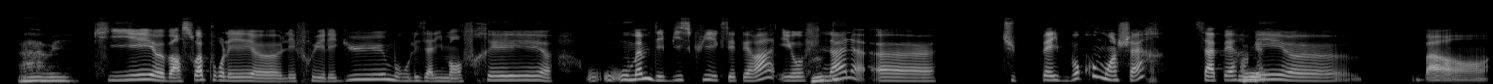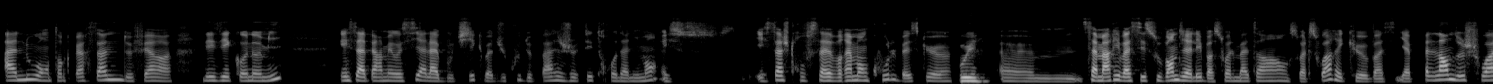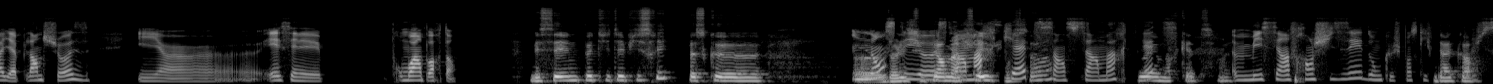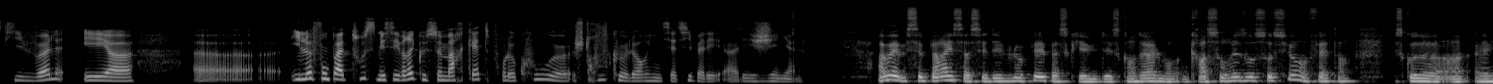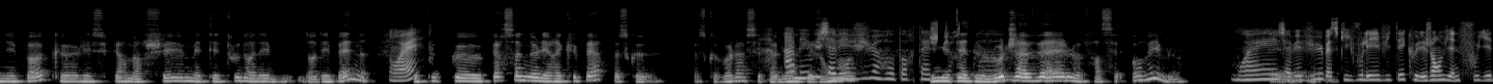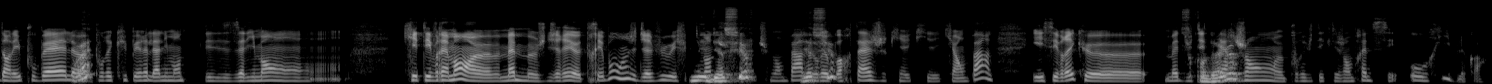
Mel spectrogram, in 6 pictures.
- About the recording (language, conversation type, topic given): French, podcast, Quel geste simple recommanderiez-vous pour limiter le gaspillage alimentaire ?
- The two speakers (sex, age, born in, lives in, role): female, 30-34, France, France, guest; female, 55-59, France, France, host
- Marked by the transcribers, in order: tapping; drawn out: "heu"; in English: "market"; in English: "market"; in English: "market"; in English: "market"; stressed: "horrible"; drawn out: "aliments"; stressed: "horrible"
